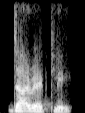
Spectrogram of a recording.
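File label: "directly", Indian English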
